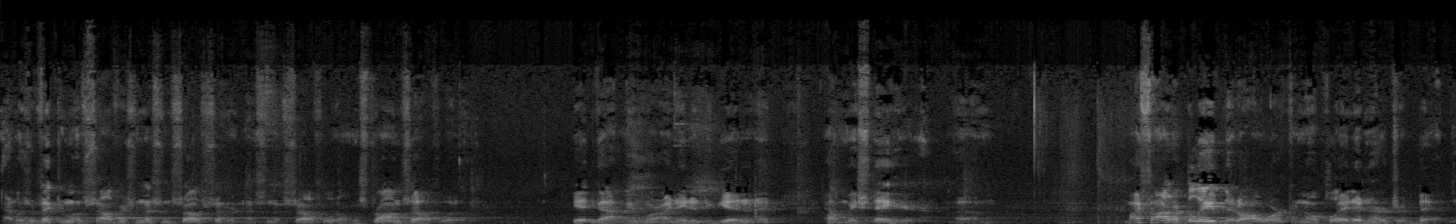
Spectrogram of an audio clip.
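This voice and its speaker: A man in his eighties from upstate New York, giving a folksy, halting talk at a recovery meeting, with many fillers and restarts. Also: medium pitch, vocal fry, darkish tone. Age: 80s. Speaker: AA speaker. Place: meeting hall. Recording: echoey hall, faint background noise.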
